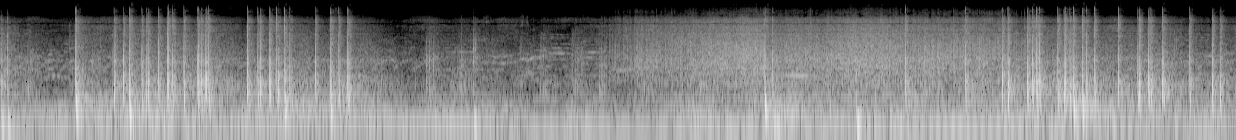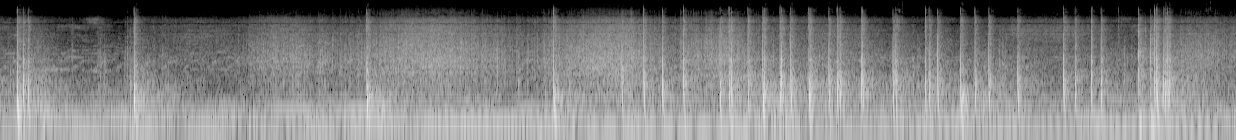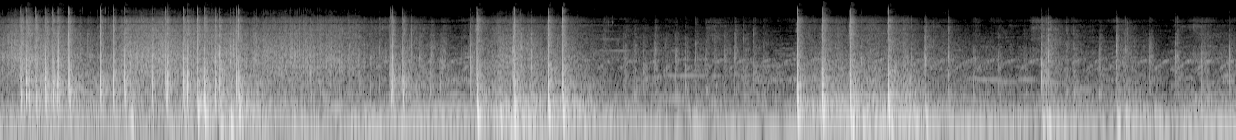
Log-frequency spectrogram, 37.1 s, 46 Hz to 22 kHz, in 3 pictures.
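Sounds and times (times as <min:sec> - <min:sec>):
fireworks bangs and crackling: 0:00.0 - 0:37.0.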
